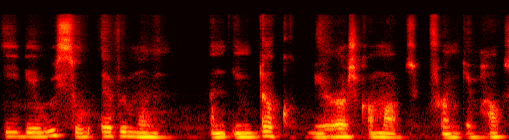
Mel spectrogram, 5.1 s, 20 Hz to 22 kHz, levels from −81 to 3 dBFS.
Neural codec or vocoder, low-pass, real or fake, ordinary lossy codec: autoencoder, 48 kHz, 32 numbers a frame, DAC-VAE, trained on Japanese speech; 14.4 kHz; fake; none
